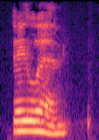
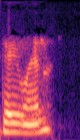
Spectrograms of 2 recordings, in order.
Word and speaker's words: Daylin: Okay, so Daylin, did I say it right or wrong? – Daylin. – Daylin. – You can say it Daylin. – Mm-hmm. No, I want to say it right like you do, Daylin.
